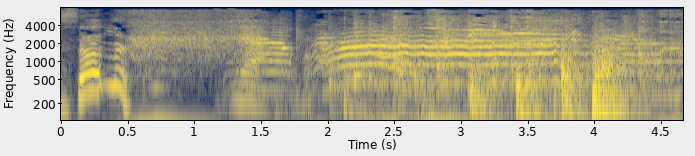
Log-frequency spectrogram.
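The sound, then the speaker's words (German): A drawn-out, wavering cat yowl, seemingly voiced by a person imitating an angry cat, rising and falling in loud, continuous howls for several seconds. “tu dein Werk und verkratze ihre Visage. Also so lange, bis sie den Prinz freilässt. Miau!”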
